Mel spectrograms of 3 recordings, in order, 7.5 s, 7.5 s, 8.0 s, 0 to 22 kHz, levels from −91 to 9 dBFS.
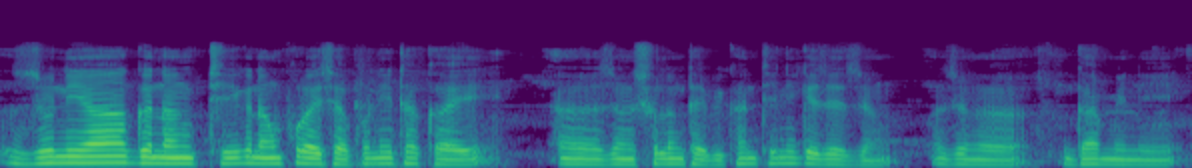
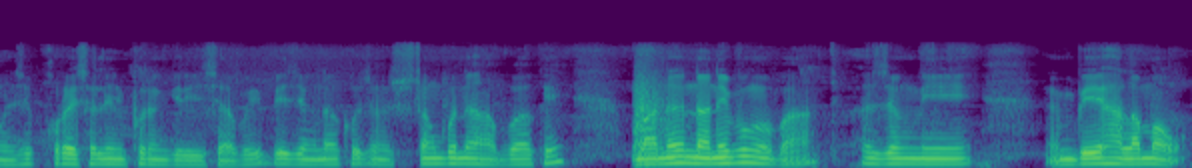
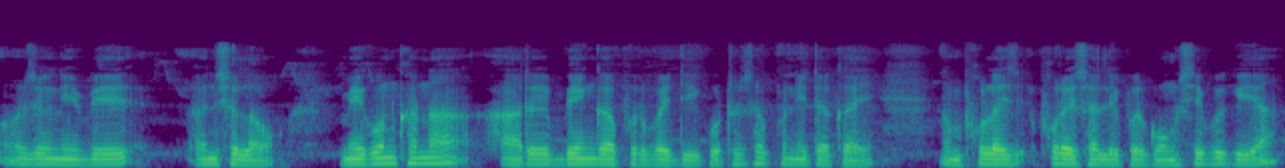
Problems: low volume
